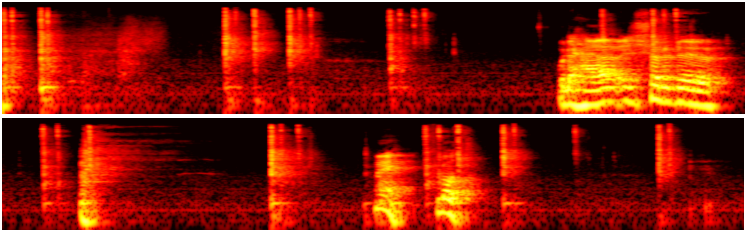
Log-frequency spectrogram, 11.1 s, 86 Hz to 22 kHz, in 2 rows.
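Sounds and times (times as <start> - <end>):
keys being pressed on a keyboard: 0.0 - 0.5, 1.6 - 3.4, 4.4 - 5.2, 5.8 - 6.4, 7.6 - 8.0, 8.7 - 10.8
speech: 4.2 - 5.5, 8.8 - 9.1.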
